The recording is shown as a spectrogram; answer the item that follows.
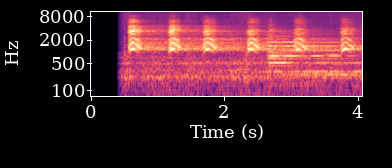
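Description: Six crow caws, a little under two a second, over a sustained music drone that moves to a new chord about two-thirds of the way through.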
